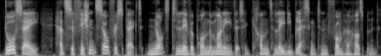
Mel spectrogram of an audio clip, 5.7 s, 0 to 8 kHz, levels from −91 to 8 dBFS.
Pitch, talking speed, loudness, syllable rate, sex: 125 Hz, 210 wpm, -20 LUFS, 5.7 syllables/s, male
